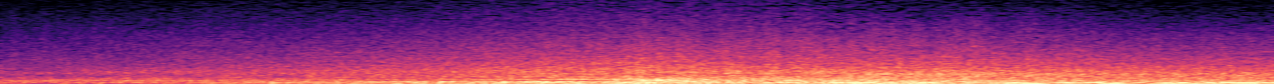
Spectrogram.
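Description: CMC Sportsman Series race cars at Kansas accelerate at a restart as the pace car pulls off, engines rising steadily in pitch and volume into a loud, layered roar.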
